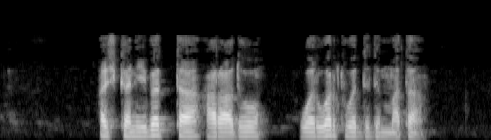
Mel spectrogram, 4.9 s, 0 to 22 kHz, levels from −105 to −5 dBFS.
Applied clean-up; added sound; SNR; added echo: none; none; none; none.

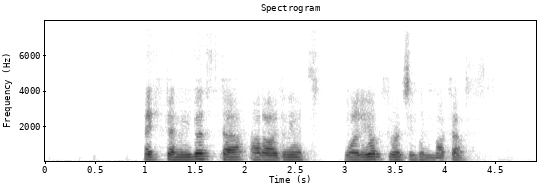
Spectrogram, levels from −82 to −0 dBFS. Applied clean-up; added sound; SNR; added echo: neural mask model DeepFilterNet 3.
